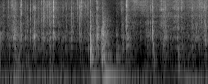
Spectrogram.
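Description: Fingers tapping and scraping on a cardboard trading-card hobby box as its lid flap is pried up and opened: a run of small irregular clicks, with a soft thump about a second in.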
